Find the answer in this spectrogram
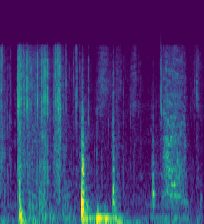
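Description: Foil card-pack wrapper crinkling and cardboard box handling, with a few sharp taps and clicks.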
